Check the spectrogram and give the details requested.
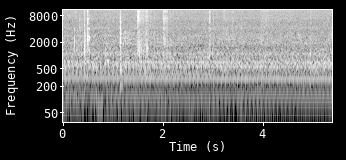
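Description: Audi S2 coupé's turbocharged five-cylinder engine idling with a steady hum, with a few light clicks in the first three seconds.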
